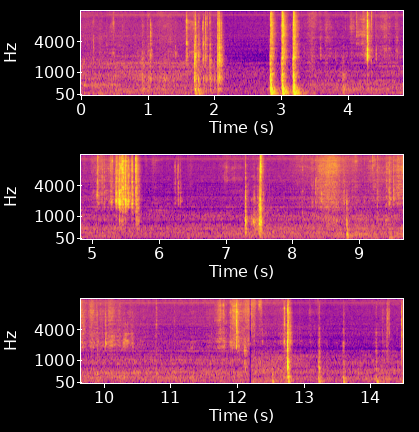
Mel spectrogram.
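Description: Small metal parts click and clatter on a hard surface.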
